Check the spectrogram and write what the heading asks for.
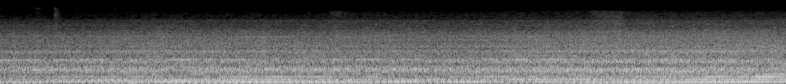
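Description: Diesel locomotive engine sound from a model Class 47: a low, steady throb that slowly grows louder as the locomotive approaches.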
